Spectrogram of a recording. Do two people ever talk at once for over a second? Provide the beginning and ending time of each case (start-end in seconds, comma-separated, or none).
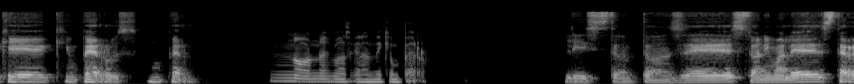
none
